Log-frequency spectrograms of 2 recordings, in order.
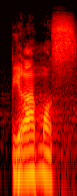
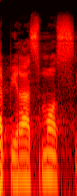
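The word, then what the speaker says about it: πειρασμός: Itu sama-sama memakai kata piramos, ya, perasmos, ya, tapi bacanya pirasmos.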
